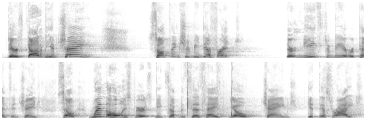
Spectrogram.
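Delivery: loud, high, impassioned sermon delivery; full-force preaching. Acted. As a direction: preach it hard, driving each demand home.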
